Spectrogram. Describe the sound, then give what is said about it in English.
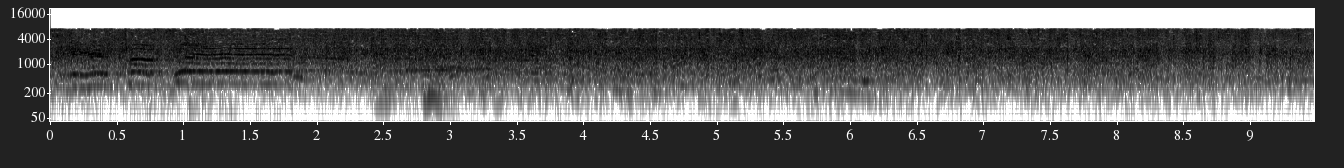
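A dense, steady burst of audience applause for a performance fills the whole stretch, loud, with a brief voice or cheer near the start before the clapping takes over. “They were nowhere near it, but since they got exactly the same amount of applause from the audience, I suppose I better give them the same amount of marks, -2.”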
